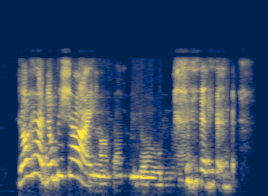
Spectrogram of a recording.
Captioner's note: giggling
